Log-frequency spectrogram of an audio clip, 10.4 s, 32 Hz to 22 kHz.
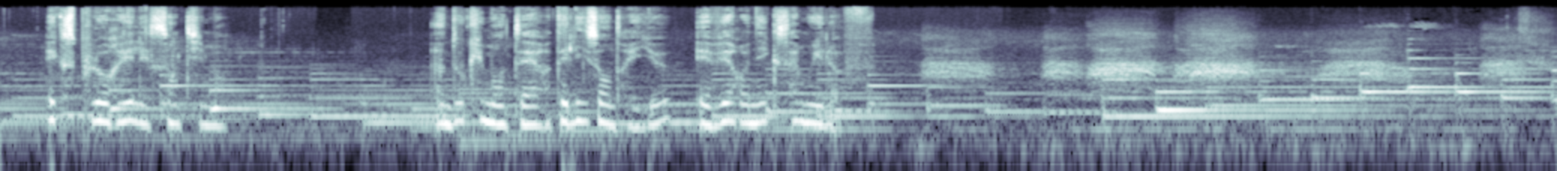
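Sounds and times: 
speech: 0.3s - 1.6s, 2.9s - 5.9s
rooks cawing around an old parsonage: 6.0s - 10.3s.

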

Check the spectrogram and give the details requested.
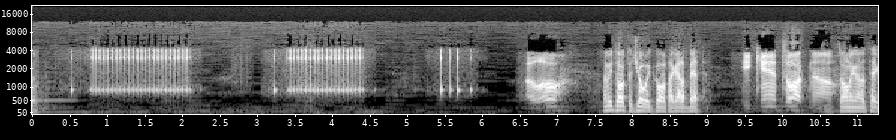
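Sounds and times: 
telephone ringing during an outgoing call: 0.0s - 2.3s, 3.1s - 4.6s, 5.4s - 6.0s
speech: 7.6s - 9.0s, 9.9s - 11.2s.

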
